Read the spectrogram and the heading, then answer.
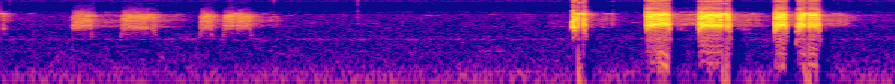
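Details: Black francolin calling in Sindh, Pakistan: soft high notes at first, then a loud run of harsh, buzzy, grating notes in quick bursts near the end.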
